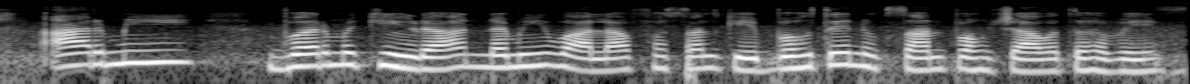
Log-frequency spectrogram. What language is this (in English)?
Bhojpuri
